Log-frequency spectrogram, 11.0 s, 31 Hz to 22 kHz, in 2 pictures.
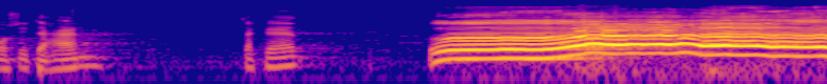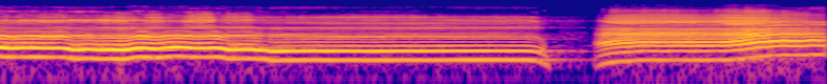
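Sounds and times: man singing into a microphone: 0:02.9 - 0:11.0.

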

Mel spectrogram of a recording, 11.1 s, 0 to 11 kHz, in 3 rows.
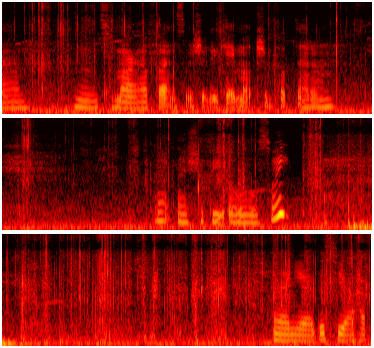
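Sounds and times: rubber glove rustling and crackling: 0:00.0 - 0:11.0.

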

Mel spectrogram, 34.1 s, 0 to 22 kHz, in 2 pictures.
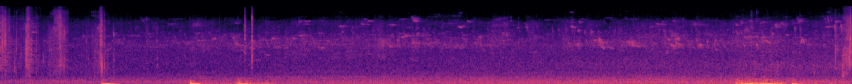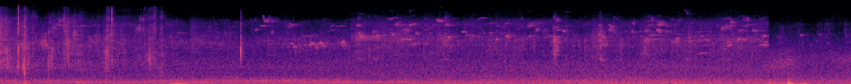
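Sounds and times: footsteps in dry leaves: 0:00.0 - 0:02.4, 0:15.9 - 0:20.9
small birds chirping: 0:00.0 - 0:34.0
steady outdoor hiss: 0:00.0 - 0:34.0.

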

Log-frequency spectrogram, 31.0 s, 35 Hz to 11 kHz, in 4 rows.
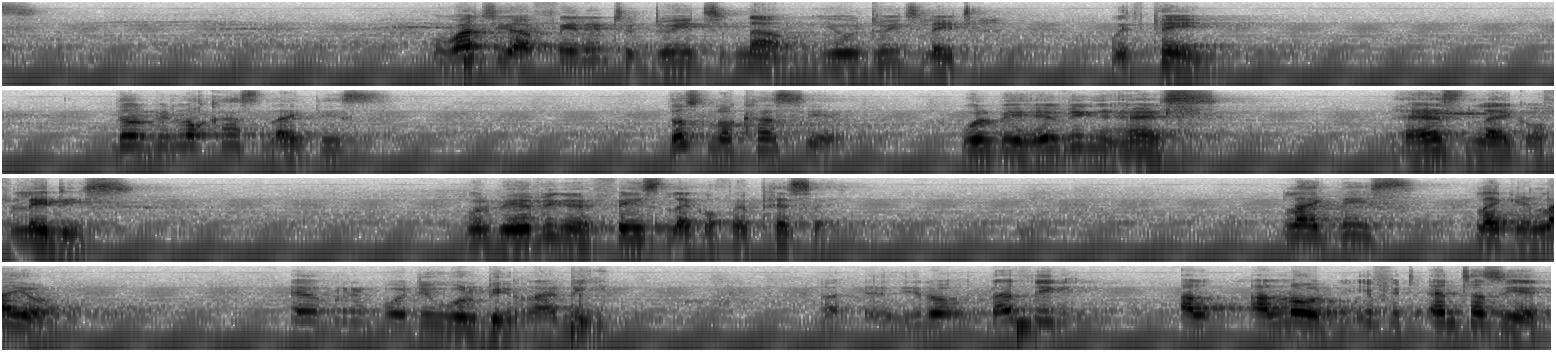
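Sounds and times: low electrical mains hum: 0:00.0 - 0:31.0
man speaking: 0:02.2 - 0:06.2, 0:08.3 - 0:09.7, 0:11.1 - 0:12.0, 0:12.6 - 0:13.9, 0:14.8 - 0:16.2, 0:17.8 - 0:19.7, 0:21.9 - 0:23.7, 0:24.7 - 0:26.4, 0:27.4 - 0:31.0.

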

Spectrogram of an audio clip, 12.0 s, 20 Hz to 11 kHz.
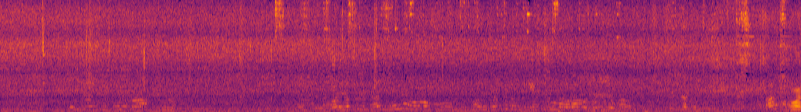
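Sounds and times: steady low hum: 0:00.0 - 0:12.0
men talking indistinctly: 0:04.2 - 0:12.0.

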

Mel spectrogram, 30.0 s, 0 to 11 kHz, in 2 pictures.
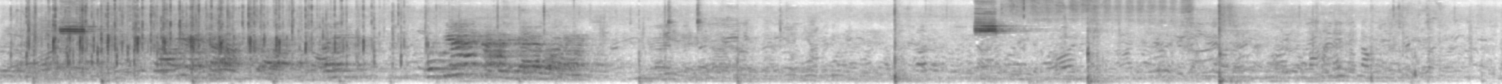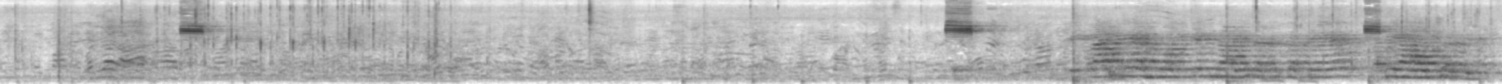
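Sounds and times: voices chattering: 0:00.0 - 0:30.0
referee whistle blasts: 0:00.6 - 0:01.0, 0:09.7 - 0:10.4, 0:16.8 - 0:17.2, 0:24.5 - 0:25.1, 0:28.7 - 0:29.0.

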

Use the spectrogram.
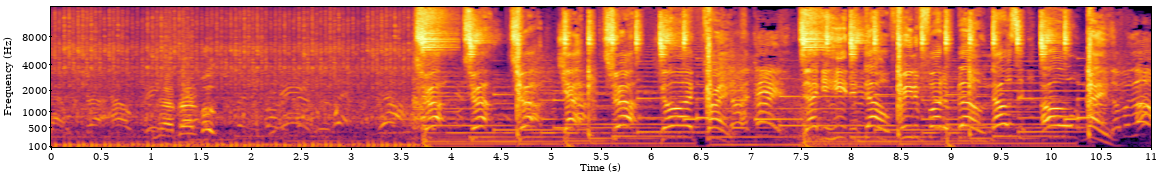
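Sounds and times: boat motor idling: 0:00.0 - 0:10.3
person rapping: 0:03.4 - 0:11.0
hip-hop beat with heavy bass: 0:03.5 - 0:11.0.

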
